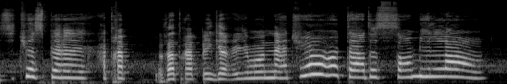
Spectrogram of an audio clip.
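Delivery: put-on female character voice. Reading a game character's line aloud, voicing a female game character. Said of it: "Je vais essayer de lui faire la voix à elle".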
